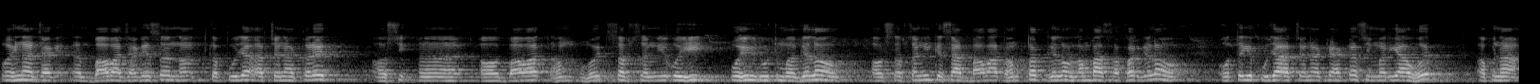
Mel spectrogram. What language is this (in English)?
Maithili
